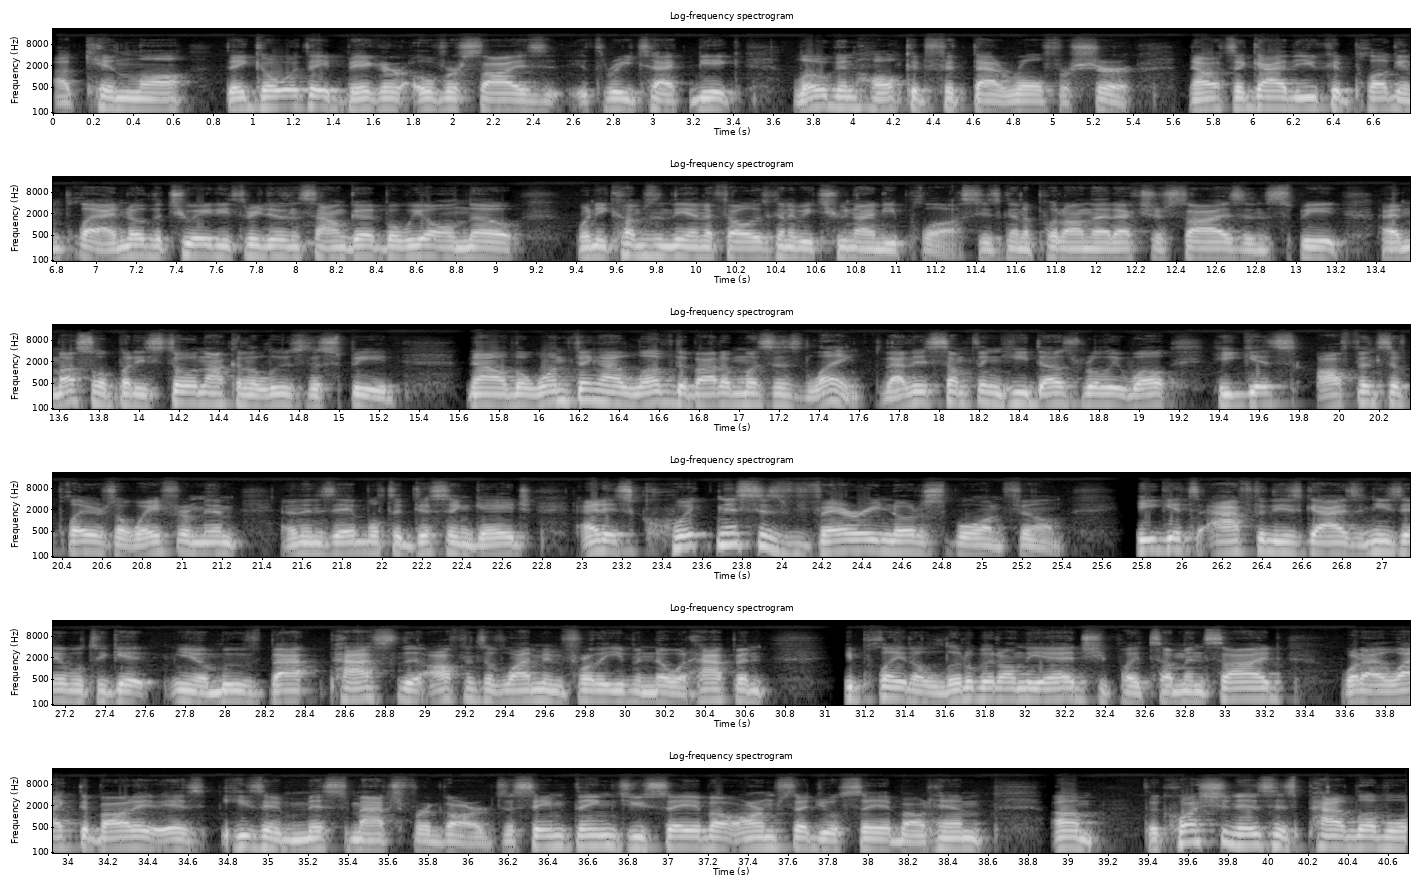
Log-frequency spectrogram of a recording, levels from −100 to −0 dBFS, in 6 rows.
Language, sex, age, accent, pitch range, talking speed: English, male, 20-39, American, 115-135 Hz, 255 wpm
